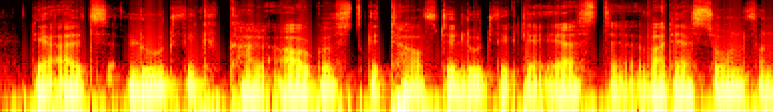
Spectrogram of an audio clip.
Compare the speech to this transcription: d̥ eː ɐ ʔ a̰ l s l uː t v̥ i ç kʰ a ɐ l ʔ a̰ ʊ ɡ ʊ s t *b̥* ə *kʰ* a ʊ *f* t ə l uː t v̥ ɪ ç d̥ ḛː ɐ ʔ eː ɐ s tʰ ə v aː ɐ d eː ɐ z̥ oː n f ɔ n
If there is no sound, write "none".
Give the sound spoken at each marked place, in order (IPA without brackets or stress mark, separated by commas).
ɡ̥, tʰ, f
